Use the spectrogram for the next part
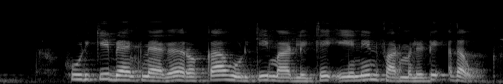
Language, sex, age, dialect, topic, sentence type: Kannada, female, 36-40, Dharwad Kannada, banking, statement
